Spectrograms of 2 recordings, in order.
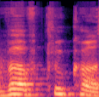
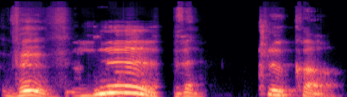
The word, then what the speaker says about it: Veuve Clicquot: Well, first of all, let me thank you for pronouncing Veuve Clicquot. Did I say it right? Veuve Clicquot. Say it again for us. Veuve. Veuve Clicquot.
